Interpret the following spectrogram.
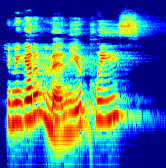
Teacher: If you raise your pitch at the end, this rising intonation, it sounds more open.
